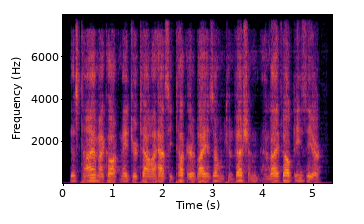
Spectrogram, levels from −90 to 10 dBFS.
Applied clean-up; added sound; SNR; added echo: neural mask model DeepFilterNet 3.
